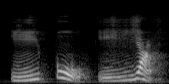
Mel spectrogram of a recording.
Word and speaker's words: 一不一样: So the first E itself should be the second tone, 一不一样. So problem solved. This phrase is pronounced as 一不一样.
